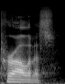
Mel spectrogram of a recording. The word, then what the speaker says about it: Paralovos: out my name is pur all of us that rhymes with for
